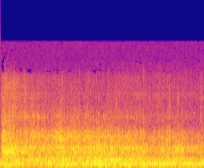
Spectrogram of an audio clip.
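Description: Loud, rolling thunder from a storm at night rumbles steadily through the whole stretch, a deep continuous roar with faint crackles on top and no voices.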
